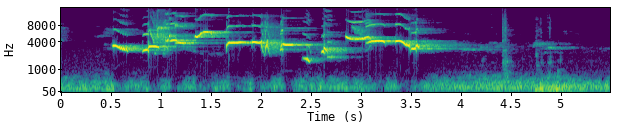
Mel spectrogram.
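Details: Oriental magpie-robin singing a loud morning lure song to spur other birds into song. Fast, varied whistled notes tumble downward in a quick sequence, then fade, leaving a low steady murmur with a soft click.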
